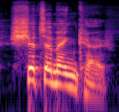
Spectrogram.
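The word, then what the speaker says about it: Shtemenko: Plus also General Alexei Antonov from the General Staff and Colonel General Sergei Shchemenko. Sorry, I can't say that. Shchemenko.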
